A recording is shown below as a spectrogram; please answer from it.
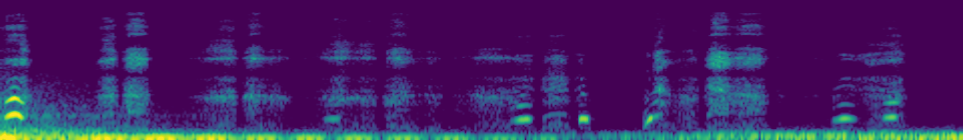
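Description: A woman gasping and panting for breath, two or three ragged breaths a second, some catching in short whimpering cries, over a low steady hum.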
